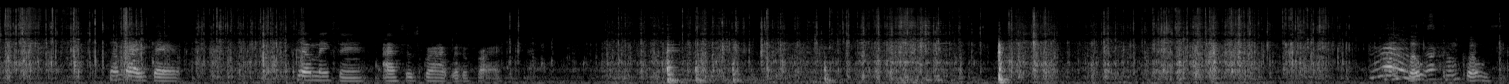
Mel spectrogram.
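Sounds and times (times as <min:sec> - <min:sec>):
chewing crunchy chips: 0:00.0 - 0:03.0, 0:05.0 - 0:13.7.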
